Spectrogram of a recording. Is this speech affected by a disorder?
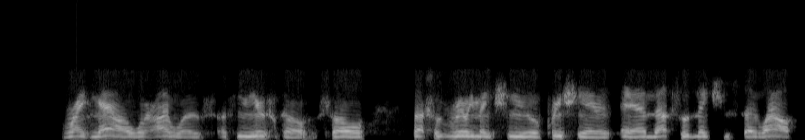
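Yes: cleft lip and palate; congenital.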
